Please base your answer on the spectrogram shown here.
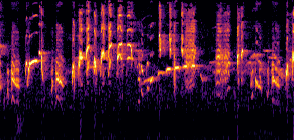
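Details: Oriental magpie-robin known as kacer, singing contest master song: dense, chattering warble with buzzy notes and a long, smoothly rising whistle running through the middle.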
